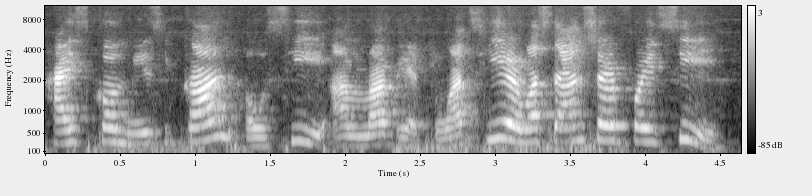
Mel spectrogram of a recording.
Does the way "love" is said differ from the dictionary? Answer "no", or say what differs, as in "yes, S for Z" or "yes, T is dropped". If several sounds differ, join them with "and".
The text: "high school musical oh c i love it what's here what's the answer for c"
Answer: yes, B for V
